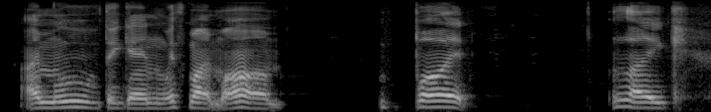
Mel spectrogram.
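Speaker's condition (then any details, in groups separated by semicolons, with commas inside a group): Cerebral palsy, mixed, mild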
